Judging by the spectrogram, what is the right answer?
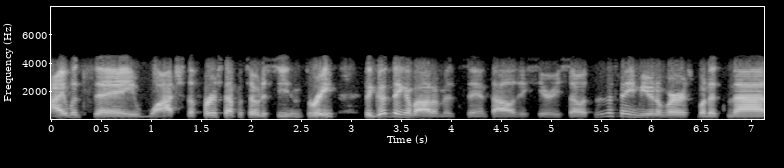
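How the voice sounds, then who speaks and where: A man is speaking. His pace is fairly quick. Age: 30s. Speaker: sports podcast host. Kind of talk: casual chat.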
